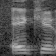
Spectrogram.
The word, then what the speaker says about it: Akkad: A-K-K-A-D? Akkad or Akkad? Either way you want to pronounce it.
